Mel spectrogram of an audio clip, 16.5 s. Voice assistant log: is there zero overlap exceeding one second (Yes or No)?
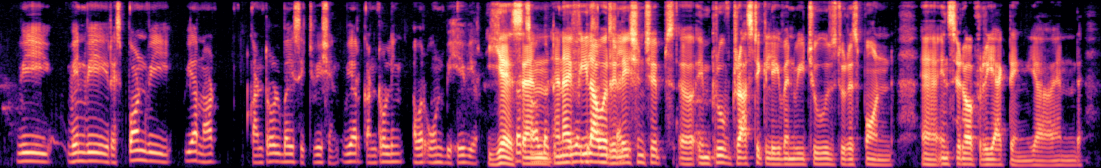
No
